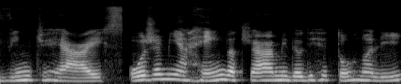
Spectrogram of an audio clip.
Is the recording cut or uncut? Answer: cut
